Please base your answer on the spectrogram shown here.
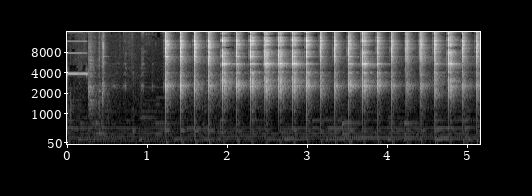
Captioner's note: pot beeps; lid tapping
